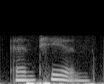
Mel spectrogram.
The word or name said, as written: antaean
